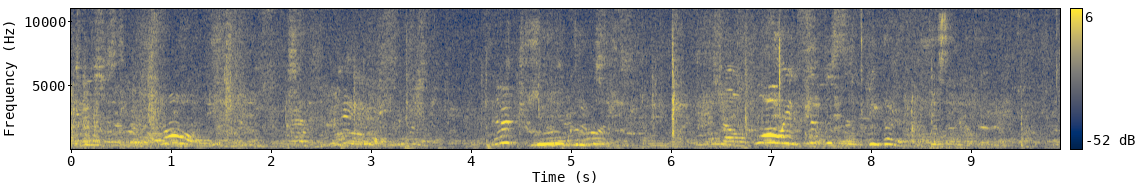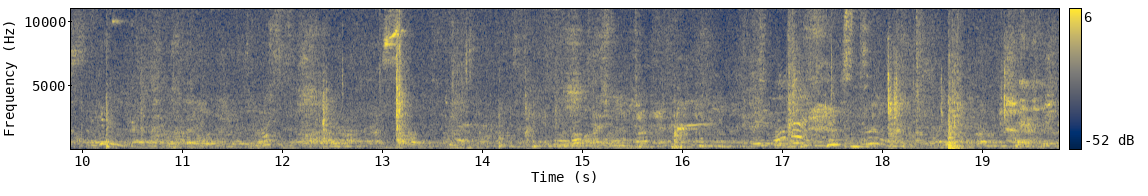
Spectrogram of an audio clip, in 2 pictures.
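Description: An elderly man speaks into a microphone, heard over loudspeakers in an echoing room.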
